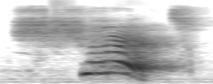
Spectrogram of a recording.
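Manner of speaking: high, loud Southern drawl of "Shit!" for "sit"; loud Southern accent. Retold or imitated. Old Southern woman repeating a word test, loud Southern accent. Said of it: "she just very loudly said ... in her deep Southern accent".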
